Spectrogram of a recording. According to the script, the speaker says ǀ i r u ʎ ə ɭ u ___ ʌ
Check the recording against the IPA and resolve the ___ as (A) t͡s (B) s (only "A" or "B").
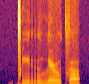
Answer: A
